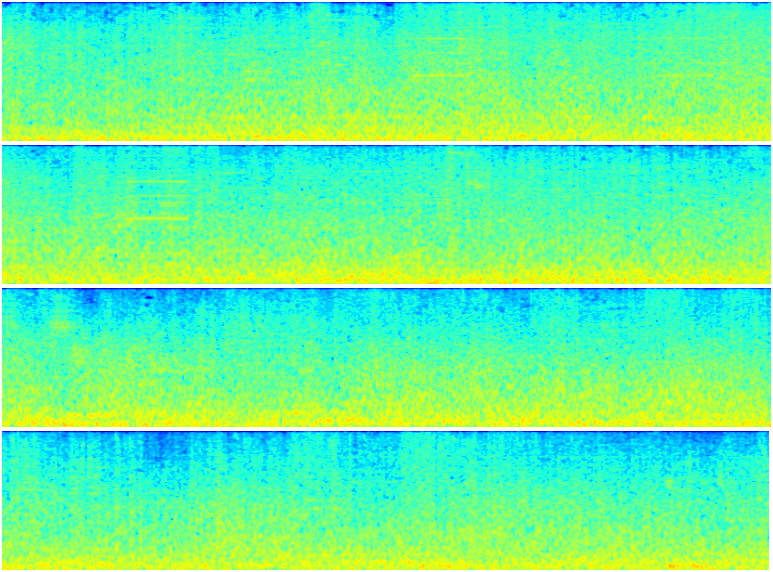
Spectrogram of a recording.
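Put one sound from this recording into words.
Loud explosions boom and roar.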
